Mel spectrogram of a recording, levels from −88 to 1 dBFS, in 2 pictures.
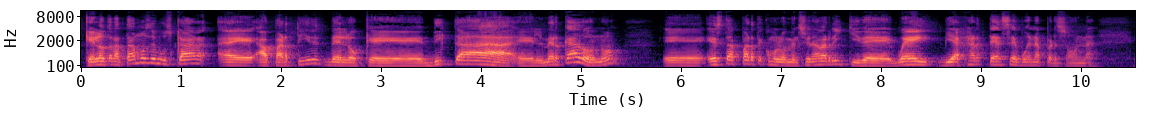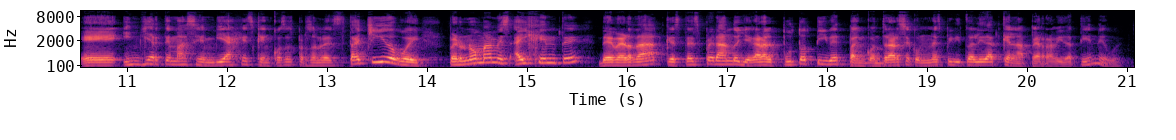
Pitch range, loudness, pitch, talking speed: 125-175 Hz, -21 LUFS, 140 Hz, 190 wpm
